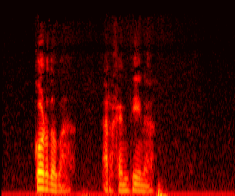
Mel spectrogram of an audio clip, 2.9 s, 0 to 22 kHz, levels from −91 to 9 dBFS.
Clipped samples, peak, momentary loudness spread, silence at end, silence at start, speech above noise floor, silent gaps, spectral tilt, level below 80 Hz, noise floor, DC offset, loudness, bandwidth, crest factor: under 0.1%; -6 dBFS; 20 LU; 0.85 s; 0.45 s; 31 dB; none; -7 dB/octave; -50 dBFS; -59 dBFS; under 0.1%; -29 LUFS; 14.5 kHz; 26 dB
